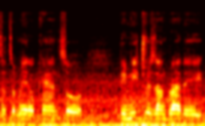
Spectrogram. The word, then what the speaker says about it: Andrade: So Demetrius Andrade uh Andre, I don't know why they call him Andre. In Spanish it's Andrade.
